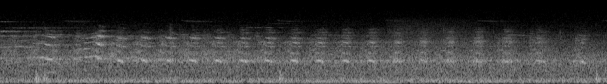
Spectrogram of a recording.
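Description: A bird calling a fast, even series of notes, about four a second, from about a second in until near the end, over a steady low rumble.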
